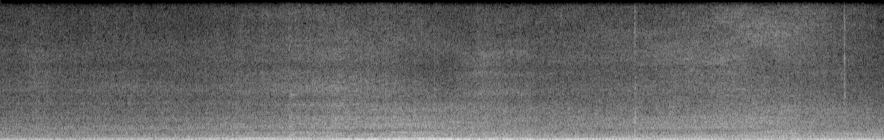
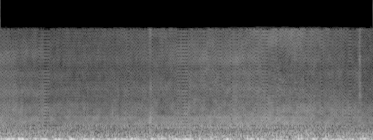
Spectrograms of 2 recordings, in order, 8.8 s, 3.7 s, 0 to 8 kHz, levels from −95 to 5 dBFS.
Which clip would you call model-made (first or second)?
second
